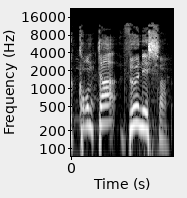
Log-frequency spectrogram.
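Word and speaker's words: Comtat Venaissin: comment on prononce ? – C'est le Conta Venaissin.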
